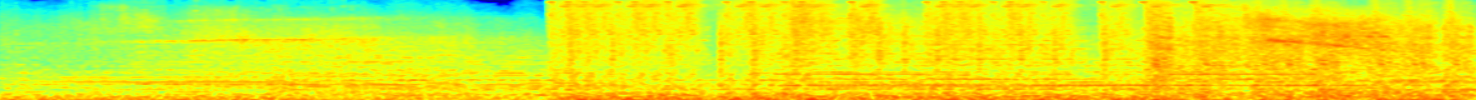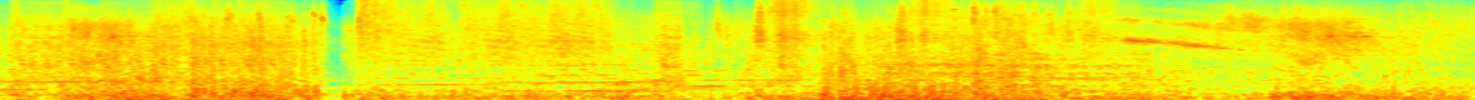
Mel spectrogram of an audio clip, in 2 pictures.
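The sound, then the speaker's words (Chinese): A battle rages with dense gunfire and explosions as an army opens fire: a loud, continuous barrage of booms and cracking shots with no break, swelling in a few heavier bursts. “嘿嘿，打得可真热闹哎！ 现在开火的是真帝国军。”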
